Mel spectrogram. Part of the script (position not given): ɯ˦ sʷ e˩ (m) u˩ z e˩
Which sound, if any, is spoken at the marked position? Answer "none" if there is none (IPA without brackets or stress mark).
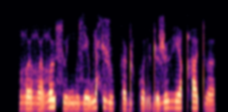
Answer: ŋ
